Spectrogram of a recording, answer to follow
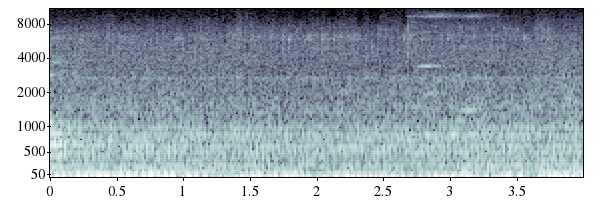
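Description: Steady background noise with a constant low hum, with no distinct event standing out.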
